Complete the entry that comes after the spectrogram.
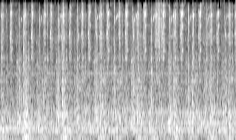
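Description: Close, steady whirring of a sewing machine stitching a seam on a quilted log cabin mug rug, running continuously without pause.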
